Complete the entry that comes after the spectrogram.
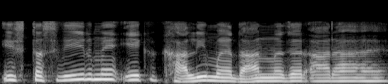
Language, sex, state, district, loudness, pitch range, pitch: Hindi, male, Bihar, West Champaran, -12 LUFS, 155-205 Hz, 170 Hz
